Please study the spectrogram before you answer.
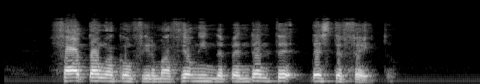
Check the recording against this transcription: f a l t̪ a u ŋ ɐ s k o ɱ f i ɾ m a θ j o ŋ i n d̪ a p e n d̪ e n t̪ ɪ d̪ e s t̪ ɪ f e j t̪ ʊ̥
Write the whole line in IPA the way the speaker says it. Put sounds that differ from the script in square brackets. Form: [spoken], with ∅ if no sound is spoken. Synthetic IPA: f a l t̪ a u ŋ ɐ [∅] k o ɱ f i ɾ m a θ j o ŋ i n d̪ [e] p e n d̪ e n t̪ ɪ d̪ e s t̪ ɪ f e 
